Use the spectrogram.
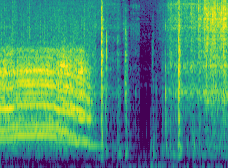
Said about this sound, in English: The elephant says...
